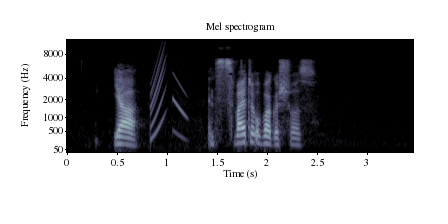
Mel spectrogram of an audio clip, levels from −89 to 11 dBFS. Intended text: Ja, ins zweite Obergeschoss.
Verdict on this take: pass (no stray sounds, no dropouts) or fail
fail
